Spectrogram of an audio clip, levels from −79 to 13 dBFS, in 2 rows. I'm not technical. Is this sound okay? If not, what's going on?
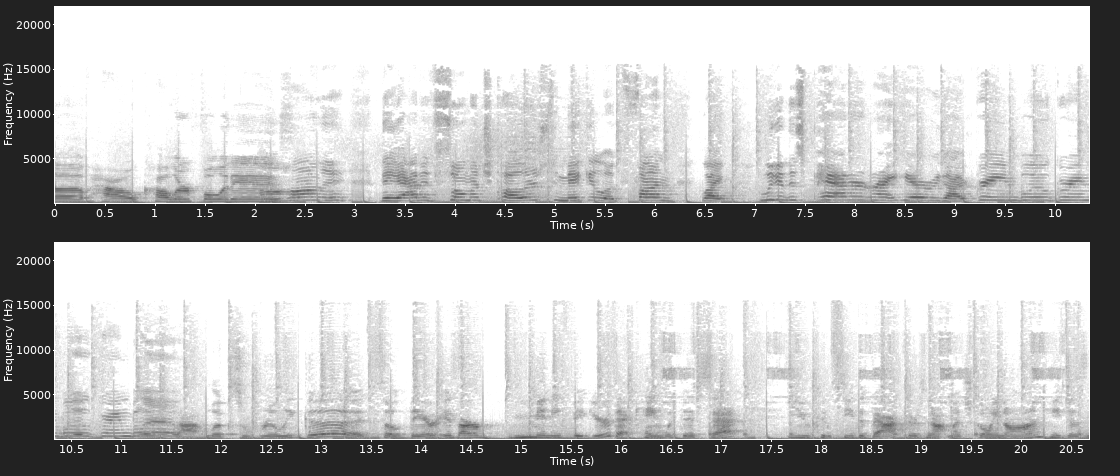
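No. At 12.34 s the stream switched to a lower-quality version because the connection slowed, which is called an adaptive stream at a lower bitrate. From there to the end, the sound abruptly gets rougher and smeared, with no gap.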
